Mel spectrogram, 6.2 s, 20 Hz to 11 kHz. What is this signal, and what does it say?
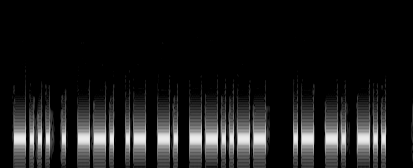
Morse code, heard as a keyed tone, about 20 wpm, 600 Hz. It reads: BEGAN, AND
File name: cw-books / winnie-the-pooh / winnie-20wpm-page-0048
